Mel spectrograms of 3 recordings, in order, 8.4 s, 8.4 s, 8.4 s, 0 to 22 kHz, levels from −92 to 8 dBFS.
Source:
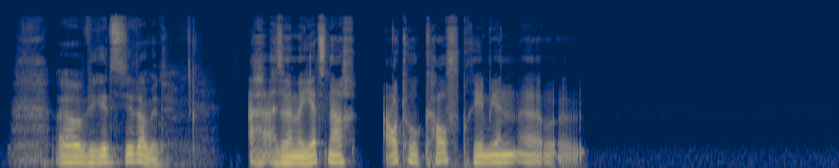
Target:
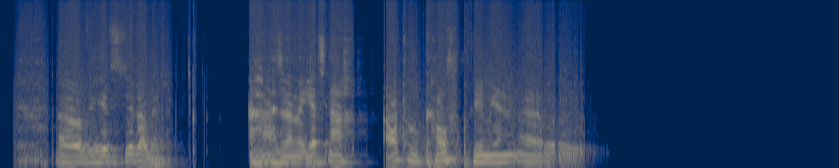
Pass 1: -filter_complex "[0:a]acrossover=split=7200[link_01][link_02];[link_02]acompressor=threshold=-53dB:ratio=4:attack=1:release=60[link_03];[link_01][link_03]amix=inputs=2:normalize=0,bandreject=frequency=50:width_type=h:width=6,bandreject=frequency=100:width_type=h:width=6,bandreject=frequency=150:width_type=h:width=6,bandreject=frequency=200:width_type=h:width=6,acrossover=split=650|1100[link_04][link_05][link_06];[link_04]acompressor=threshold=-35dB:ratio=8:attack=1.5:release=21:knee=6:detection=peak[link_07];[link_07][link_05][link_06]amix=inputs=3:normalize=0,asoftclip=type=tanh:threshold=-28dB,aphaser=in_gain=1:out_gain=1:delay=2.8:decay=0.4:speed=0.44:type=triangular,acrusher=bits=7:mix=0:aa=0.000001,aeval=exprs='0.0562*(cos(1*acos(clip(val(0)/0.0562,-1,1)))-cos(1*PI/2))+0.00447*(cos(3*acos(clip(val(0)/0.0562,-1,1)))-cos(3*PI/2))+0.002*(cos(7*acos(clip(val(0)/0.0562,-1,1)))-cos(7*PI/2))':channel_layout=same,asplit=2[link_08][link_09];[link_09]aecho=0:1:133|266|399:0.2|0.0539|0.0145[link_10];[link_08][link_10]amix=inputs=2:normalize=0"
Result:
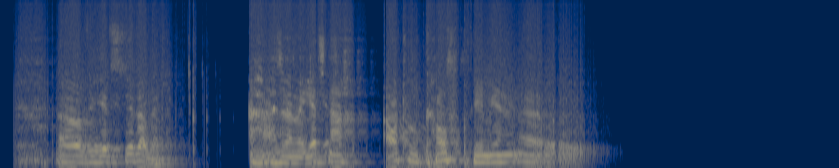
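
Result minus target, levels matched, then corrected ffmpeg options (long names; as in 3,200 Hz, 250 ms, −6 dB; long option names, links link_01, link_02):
echo-to-direct +7.5 dB
-filter_complex "[0:a]acrossover=split=7200[link_01][link_02];[link_02]acompressor=threshold=-53dB:ratio=4:attack=1:release=60[link_03];[link_01][link_03]amix=inputs=2:normalize=0,bandreject=frequency=50:width_type=h:width=6,bandreject=frequency=100:width_type=h:width=6,bandreject=frequency=150:width_type=h:width=6,bandreject=frequency=200:width_type=h:width=6,acrossover=split=650|1100[link_04][link_05][link_06];[link_04]acompressor=threshold=-35dB:ratio=8:attack=1.5:release=21:knee=6:detection=peak[link_07];[link_07][link_05][link_06]amix=inputs=3:normalize=0,asoftclip=type=tanh:threshold=-28dB,aphaser=in_gain=1:out_gain=1:delay=2.8:decay=0.4:speed=0.44:type=triangular,acrusher=bits=7:mix=0:aa=0.000001,aeval=exprs='0.0562*(cos(1*acos(clip(val(0)/0.0562,-1,1)))-cos(1*PI/2))+0.00447*(cos(3*acos(clip(val(0)/0.0562,-1,1)))-cos(3*PI/2))+0.002*(cos(7*acos(clip(val(0)/0.0562,-1,1)))-cos(7*PI/2))':channel_layout=same,asplit=2[link_08][link_09];[link_09]aecho=0:1:133|266:0.0841|0.0227[link_10];[link_08][link_10]amix=inputs=2:normalize=0"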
